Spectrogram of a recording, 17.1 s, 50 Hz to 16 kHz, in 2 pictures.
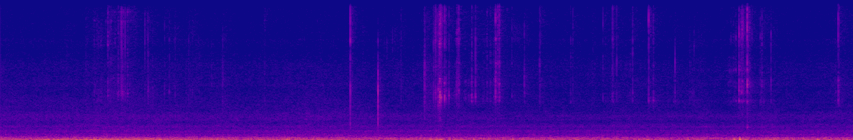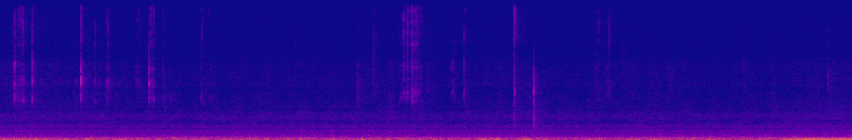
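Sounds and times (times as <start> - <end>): low rumble: 0.0 - 5.8, 7.3 - 17.0
keys clicking and jingling: 0.9 - 1.8, 4.2 - 10.8, 12.1 - 13.3.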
